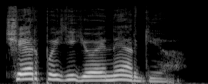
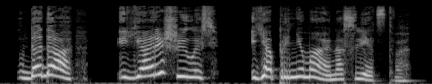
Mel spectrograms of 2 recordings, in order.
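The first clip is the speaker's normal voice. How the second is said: high, prompt, hasty, eager; 8 semitones higher, 4 dB louder than usual. Iva answers the magic book that says it cannot hear her; hasty. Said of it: "поспешно ответила Ива".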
